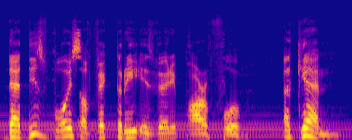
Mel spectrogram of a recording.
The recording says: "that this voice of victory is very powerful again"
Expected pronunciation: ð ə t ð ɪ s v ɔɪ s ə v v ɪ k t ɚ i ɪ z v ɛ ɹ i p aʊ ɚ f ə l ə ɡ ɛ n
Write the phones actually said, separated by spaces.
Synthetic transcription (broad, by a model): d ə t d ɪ s v ɔɪ s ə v v ɪ k t ɚ i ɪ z v ɛ ɹ i p aʊ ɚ f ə l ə ɡ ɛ n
